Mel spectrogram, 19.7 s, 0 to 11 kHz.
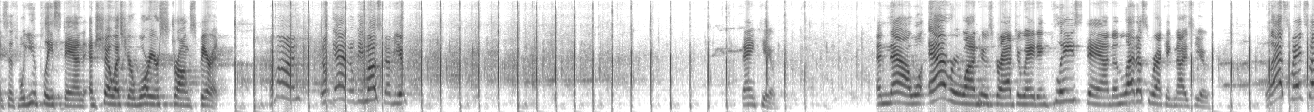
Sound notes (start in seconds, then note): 3.5 applause; 4.1 cheering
